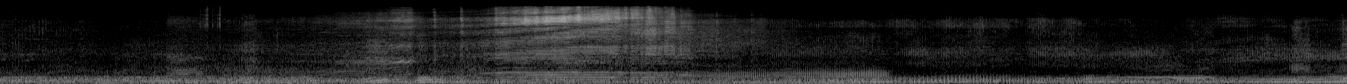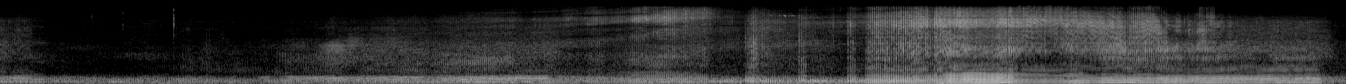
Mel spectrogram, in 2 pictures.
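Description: Motocross dirt bikes revving and accelerating around the track, engine pitch rising and falling with the throttle. The sound is loudest about five seconds in and again over the last few seconds, as bikes come close.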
